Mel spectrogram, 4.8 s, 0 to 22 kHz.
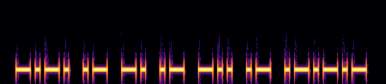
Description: Morse code, heard as a keyed tone, about 21 wpm, 700 Hz. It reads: CANADA.
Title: Sentences with 5-Word Phrases - 20wpm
